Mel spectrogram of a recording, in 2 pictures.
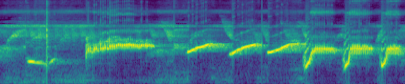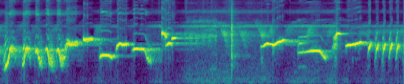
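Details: Lure song of a white-rumped shama, meant to provoke caged shamas into answering: a long run of bright upslurred whistles, fast stuttering repeated notes and sharp chips, varied phrase after phrase with short pauses.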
